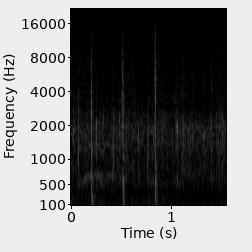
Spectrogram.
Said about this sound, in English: Yeah, okay, let's go ahead and clap for them real quick.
